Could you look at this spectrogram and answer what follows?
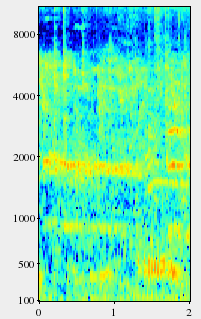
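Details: Newly acquired racing pigeons: a short, low, rounded coo rises near the end, over a steady background hum and a faint, thin, higher tone held throughout.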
